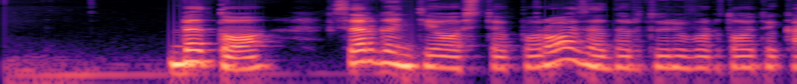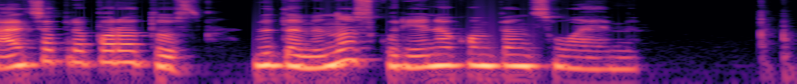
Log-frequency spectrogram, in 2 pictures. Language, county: Lithuanian, Kaunas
